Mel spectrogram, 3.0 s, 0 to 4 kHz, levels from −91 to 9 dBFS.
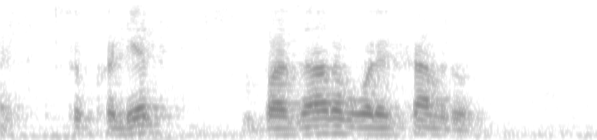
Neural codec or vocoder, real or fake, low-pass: none; real; 3.6 kHz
